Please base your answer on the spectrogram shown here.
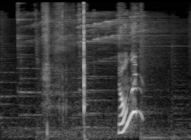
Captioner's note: lens clicks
